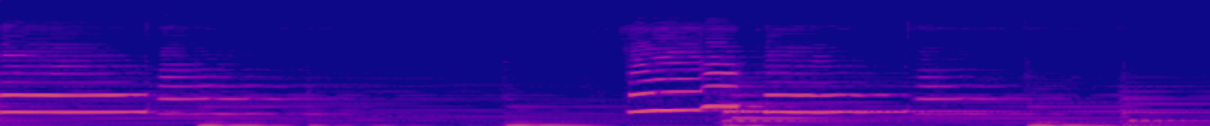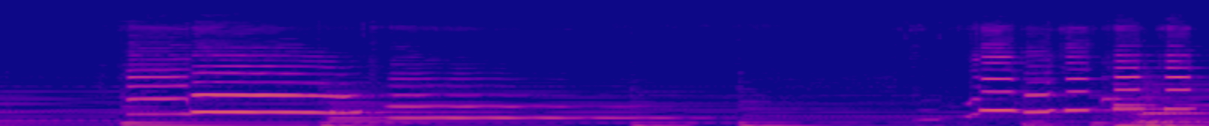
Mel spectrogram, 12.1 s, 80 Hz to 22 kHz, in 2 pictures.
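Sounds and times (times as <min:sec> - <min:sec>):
plucked double bass: 0:00.0 - 0:12.0
soprano saxophone jazz melody: 0:00.0 - 0:12.0.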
